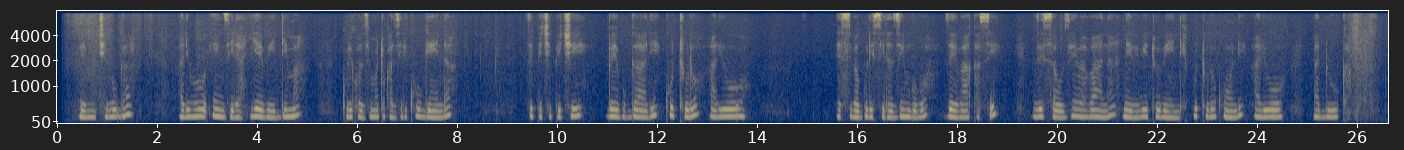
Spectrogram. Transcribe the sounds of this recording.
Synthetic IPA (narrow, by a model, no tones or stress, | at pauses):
βemuciβuɡa | liwo̞inziɾaje̞ːβidima | kulikʰo̞zimːo̞to̞kaziɾikʰuɡe̞ːnda | z̥ipicipici | βe̞ːβuɡaːlikʰutʰulo̞ | aliwo̞ | e̞siβaɡulisiɾaziːŋɡuβo̞ | ze̞ːβaːkʰasi | zisawuzeːβaβaːnane̞ːβiβiːtʰuβiːnd̪ikutʰːulo̞kʰuːndi | aliwo̞ | maduːkʰḁ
